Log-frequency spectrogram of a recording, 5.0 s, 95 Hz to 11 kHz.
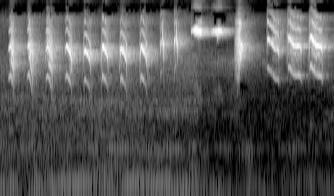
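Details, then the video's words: Cendet, the long-tailed shrike, in a pancingan training recording with isian tembakan material: fast run of downslurred chip notes, a pair of thin high whistles, then sharp bent notes; low hum underneath. "Suara Cendet No #1❗Masteran Pancingan Cendet Isian Tembakan MEWAH"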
